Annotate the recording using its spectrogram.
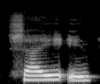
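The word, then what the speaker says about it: شَيْءٍ: We don't have to stretch it. Shay'in, we have to pronounce in an Arabic accent without any elongation and suddenly pausing the voice.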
